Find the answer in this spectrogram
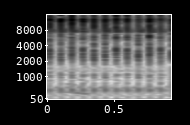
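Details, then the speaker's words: Shockwave therapy for tennis elbow (lateral epicondylitis): fast, even train of sharp clicking pulses, about 11 per second, as the device with ultrasound gel treats the elbow tendons around their attachment points; shockwave therapy device in use. "yeah so this is really you know delivering that ultrasound wave into the tissue allowing things to break up and then repair mechanism to get reactivated and jump started"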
